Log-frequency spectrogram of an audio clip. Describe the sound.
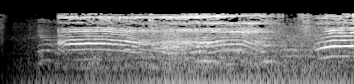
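A malnourished infant cries in a small hospital room, a high, wavering wail held for several seconds. A short gasp follows, and then another strained cry begins.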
